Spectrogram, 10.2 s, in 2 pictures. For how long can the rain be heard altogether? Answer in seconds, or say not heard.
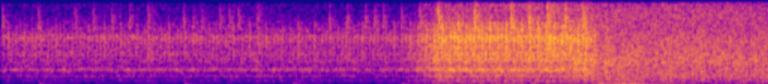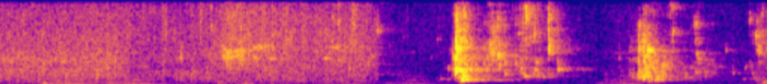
6 s.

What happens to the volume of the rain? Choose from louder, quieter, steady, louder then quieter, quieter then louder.
louder then quieter.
